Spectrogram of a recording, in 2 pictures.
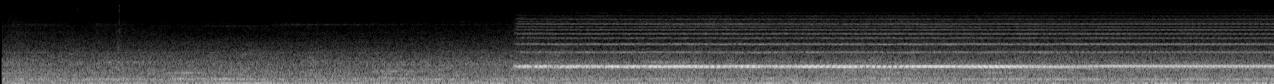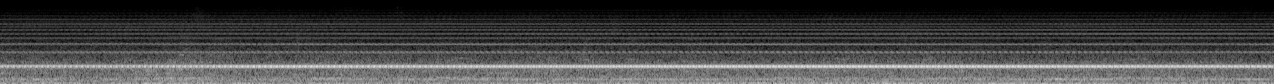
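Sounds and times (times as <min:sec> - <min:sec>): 
Shinkansen siren: 0:05.1 - 0:25.4.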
